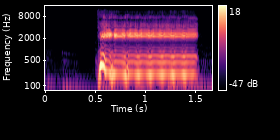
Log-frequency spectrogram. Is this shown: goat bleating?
yes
